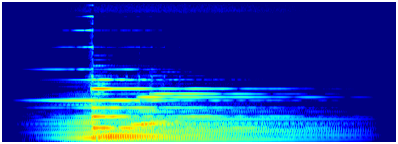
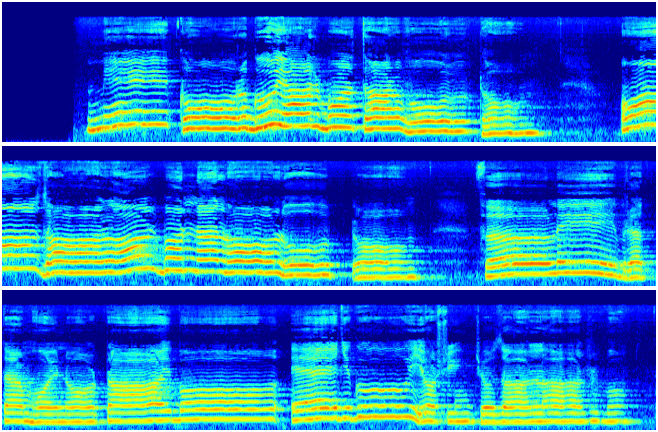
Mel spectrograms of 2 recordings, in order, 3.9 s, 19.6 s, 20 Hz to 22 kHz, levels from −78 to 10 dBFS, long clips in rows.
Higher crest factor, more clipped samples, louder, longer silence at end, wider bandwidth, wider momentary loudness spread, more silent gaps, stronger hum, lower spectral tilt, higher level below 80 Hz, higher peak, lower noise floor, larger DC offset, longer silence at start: first, 20 dB vs 14 dB; neither; second, -17 LUFS vs -14 LUFS; first, 1.05 s vs 0.2 s; first, over 20 kHz vs 15 kHz; first, 24 LU vs 9 LU; neither; neither; first, -7.5 dB/octave vs -5 dB/octave; first, -44 dBFS vs -58 dBFS; about the same, -2 dBFS vs 0 dBFS; second, -60 dBFS vs -73 dBFS; neither; second, 0.45 s vs 0.85 s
